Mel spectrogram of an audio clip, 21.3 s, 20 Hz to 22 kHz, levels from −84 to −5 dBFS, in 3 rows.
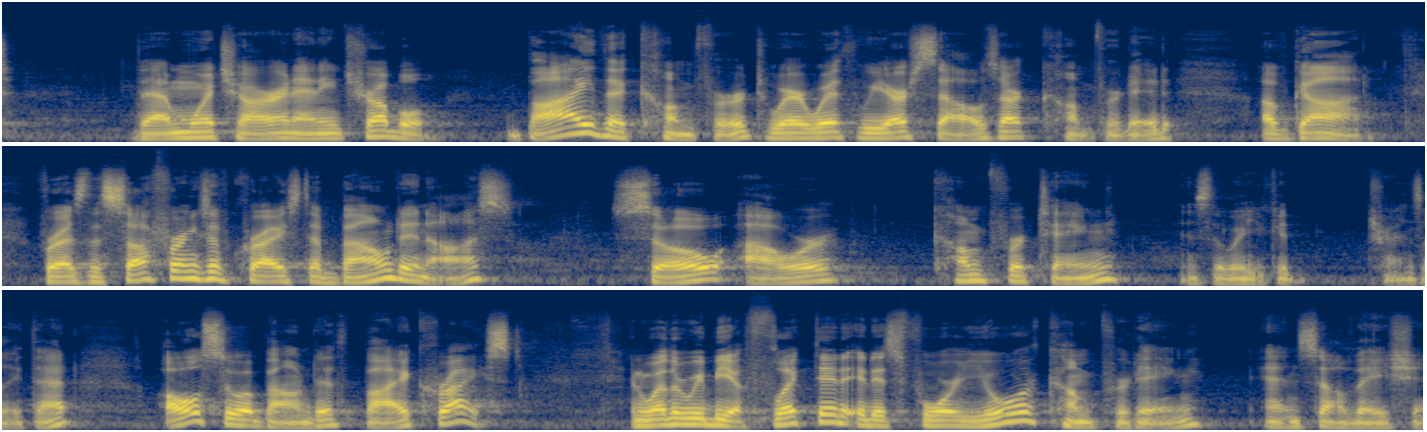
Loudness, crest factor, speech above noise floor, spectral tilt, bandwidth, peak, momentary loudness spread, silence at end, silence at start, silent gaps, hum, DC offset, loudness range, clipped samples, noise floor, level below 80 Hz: -17 LUFS; 16 dB; 33 dB; -5.5 dB/octave; 12.5 kHz; 0 dBFS; 12 LU; 0 s; 0 s; none; none; under 0.1%; 4 LU; under 0.1%; -50 dBFS; -54 dBFS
